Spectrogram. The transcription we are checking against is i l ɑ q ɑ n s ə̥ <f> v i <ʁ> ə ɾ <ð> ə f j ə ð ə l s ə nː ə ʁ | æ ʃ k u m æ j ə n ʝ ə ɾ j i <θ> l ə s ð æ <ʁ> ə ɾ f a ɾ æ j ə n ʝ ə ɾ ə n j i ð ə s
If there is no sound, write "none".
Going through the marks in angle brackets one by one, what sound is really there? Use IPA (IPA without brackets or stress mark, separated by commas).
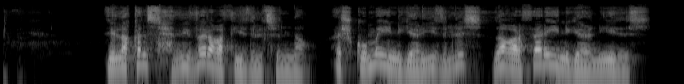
ħ, v, ʁ, ð, ʁ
